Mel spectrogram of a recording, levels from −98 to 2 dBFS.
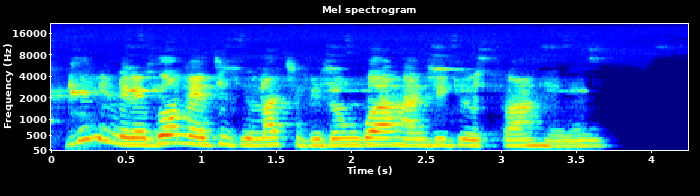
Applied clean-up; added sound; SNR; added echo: neural mask model Resemble Enhance denoiser.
